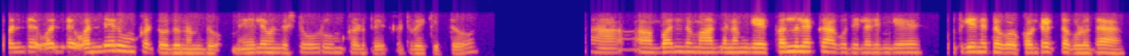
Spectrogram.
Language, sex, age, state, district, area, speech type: Kannada, female, 45-60, Karnataka, Uttara Kannada, rural, conversation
